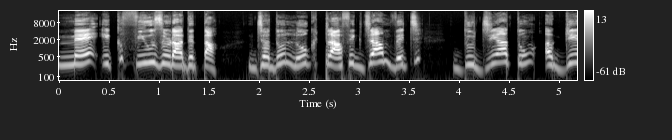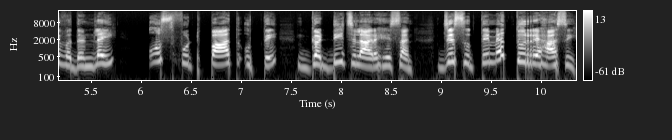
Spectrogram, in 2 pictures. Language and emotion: Punjabi, angry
